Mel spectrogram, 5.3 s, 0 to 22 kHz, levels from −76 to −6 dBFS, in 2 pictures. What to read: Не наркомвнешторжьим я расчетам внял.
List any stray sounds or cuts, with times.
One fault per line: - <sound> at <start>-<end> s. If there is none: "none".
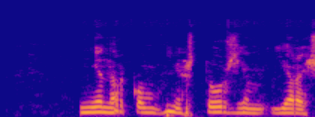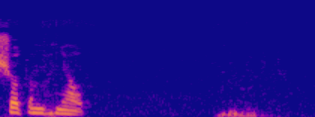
none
